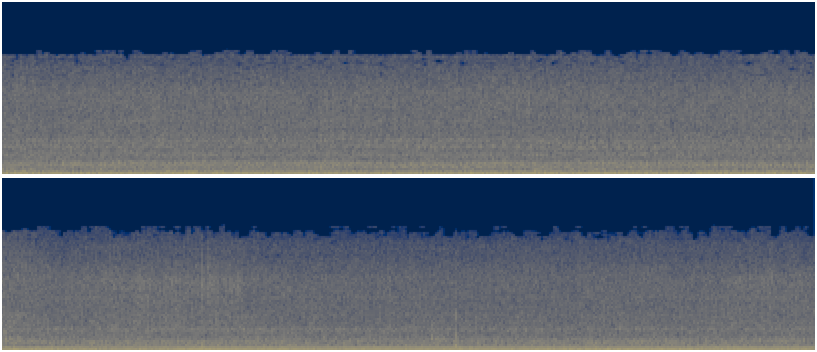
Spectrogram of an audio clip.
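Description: An engine idling steadily. About five seconds in, a low hum gives way to a steady higher-pitched drone.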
